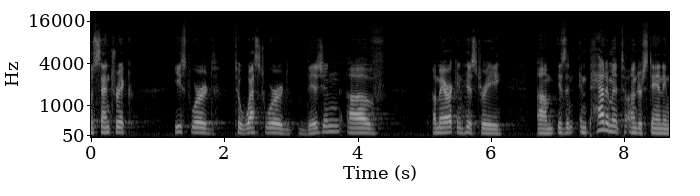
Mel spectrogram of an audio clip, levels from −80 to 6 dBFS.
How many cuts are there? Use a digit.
0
